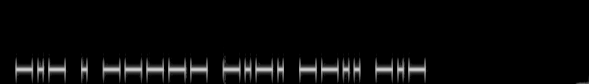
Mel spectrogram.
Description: Morse code, heard as a keyed tone, about 24 wpm, 700 Hz. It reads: KE0CZK
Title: Speed Racing - USA 2x3 Call Signs 22wpm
